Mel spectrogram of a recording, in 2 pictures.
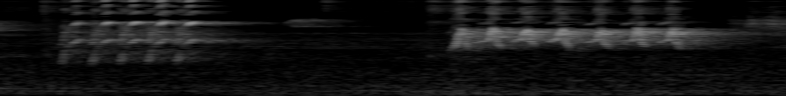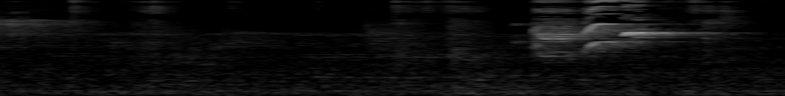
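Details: Captive opal split satinette European goldfinches singing: three short separate bursts of high twittering and a buzzy trill, with quiet gaps between them.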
